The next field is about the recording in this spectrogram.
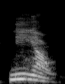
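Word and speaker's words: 你好: Though it is written as you can see on the screen, Ning Hao, but it is pronounced as Niao.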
